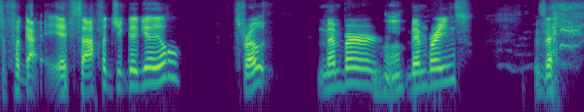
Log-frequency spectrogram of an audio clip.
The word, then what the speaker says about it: esophageal: call them but that's what i'm called if esophageal oh i said it right that time esophageal throat membranes how do you like that i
